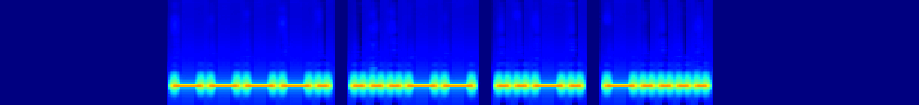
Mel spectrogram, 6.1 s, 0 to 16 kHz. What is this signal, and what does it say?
Morse code, heard as a keyed tone, about 20 wpm, 700 Hz. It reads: 93F6
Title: Four Letter-Number Combinations - 20wpm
